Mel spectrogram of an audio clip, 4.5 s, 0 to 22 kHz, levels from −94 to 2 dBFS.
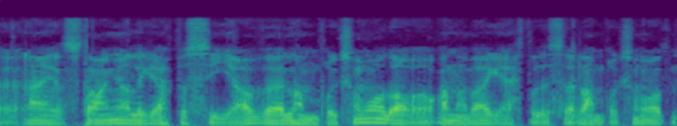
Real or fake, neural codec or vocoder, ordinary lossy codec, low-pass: fake; vocoder, 48 kHz, 128 mel bands, Vocos; AAC, 32 kbps; 19.8 kHz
